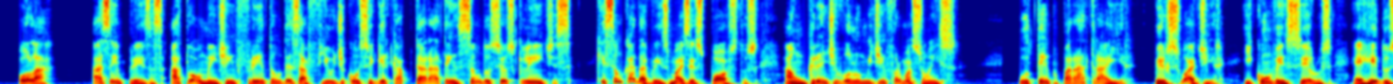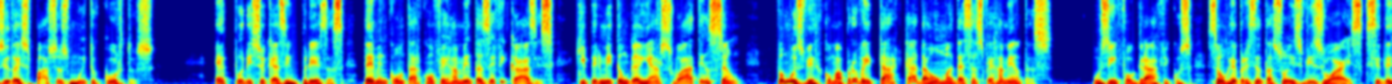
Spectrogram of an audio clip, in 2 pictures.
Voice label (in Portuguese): Portuguese Brazil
